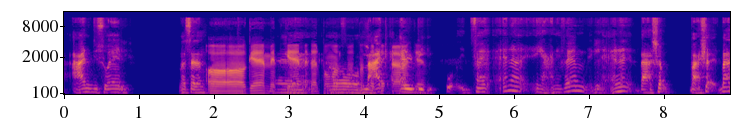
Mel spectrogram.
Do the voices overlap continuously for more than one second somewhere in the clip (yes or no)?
yes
